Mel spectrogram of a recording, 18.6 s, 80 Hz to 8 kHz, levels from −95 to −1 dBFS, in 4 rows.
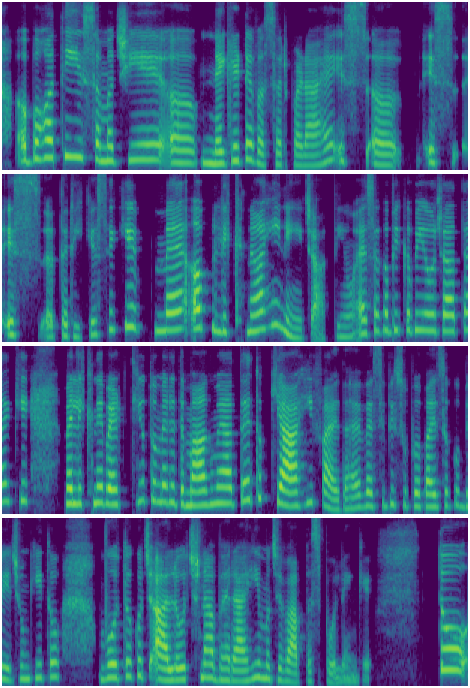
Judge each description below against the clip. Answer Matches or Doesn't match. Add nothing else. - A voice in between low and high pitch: Doesn't match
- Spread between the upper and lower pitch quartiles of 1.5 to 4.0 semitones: Doesn't match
